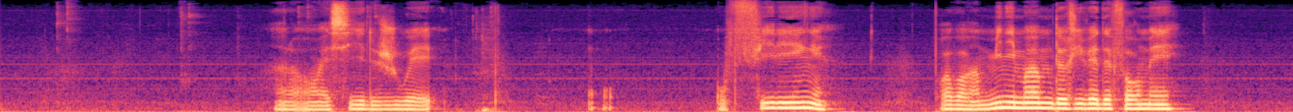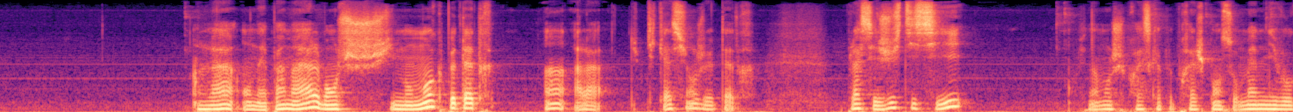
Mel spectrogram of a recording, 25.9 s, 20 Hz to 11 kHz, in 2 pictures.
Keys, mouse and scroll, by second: 0.1 right click, 1.4 click, 2.5 click, 3.2 click, 4.4 shift+click, 17.0 shift+click, 23.0 right click, 23.4 Tab, 23.6 Tab, 24.0 right click, 24.4 right click, 24.6 Tab, 25.1 right click, 25.6 right click.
